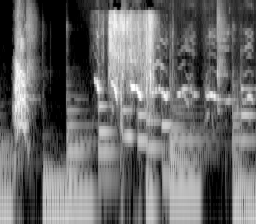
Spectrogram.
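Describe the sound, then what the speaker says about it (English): A brown dog barks, yips and whimpers in short bursts over bright, sustained musical tones, loud and close, with no talking. "Brown, like a dog."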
